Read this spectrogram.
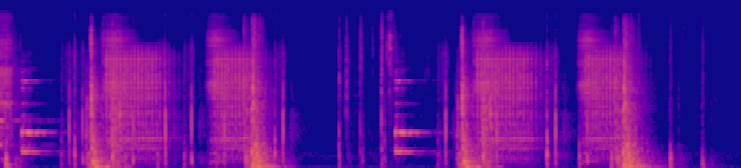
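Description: A wooden door creaks open and swings shut.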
